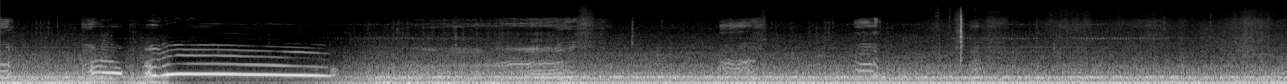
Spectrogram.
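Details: Lancashire Heeler named Vertti singing in a car during a drive, 14 February 2010: one drawn-out, rich howl that rises briefly and then slides slowly downward for about two seconds, with a short whine just before it, over a steady engine rumble.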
